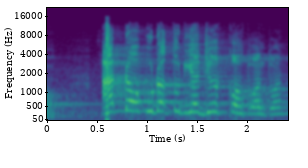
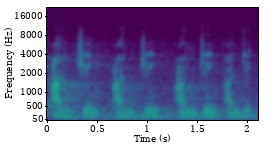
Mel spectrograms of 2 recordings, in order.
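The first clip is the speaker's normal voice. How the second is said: low, soft, slow lightly voiced old sheikh; mimicking sheikh; 10 semitones lower, 11 dB quieter than usual. Blind old sheikh repeating the word, lightly voiced. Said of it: "Oh, dia".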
